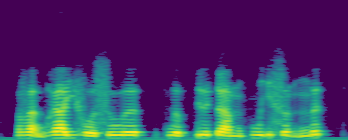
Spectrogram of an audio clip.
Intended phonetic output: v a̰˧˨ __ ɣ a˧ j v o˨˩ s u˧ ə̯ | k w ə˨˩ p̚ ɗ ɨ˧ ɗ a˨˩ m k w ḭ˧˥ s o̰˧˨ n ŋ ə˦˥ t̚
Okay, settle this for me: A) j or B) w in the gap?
B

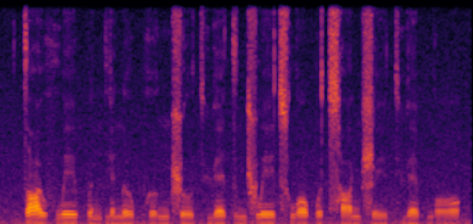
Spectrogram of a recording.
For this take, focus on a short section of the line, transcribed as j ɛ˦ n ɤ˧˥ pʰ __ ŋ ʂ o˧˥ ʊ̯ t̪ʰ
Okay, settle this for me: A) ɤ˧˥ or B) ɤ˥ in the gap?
A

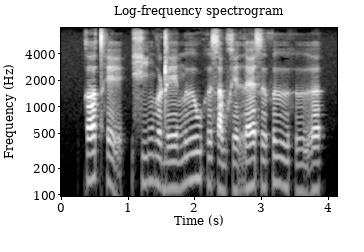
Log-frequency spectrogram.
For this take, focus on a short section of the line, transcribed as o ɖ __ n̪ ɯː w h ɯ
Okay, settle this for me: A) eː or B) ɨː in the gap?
A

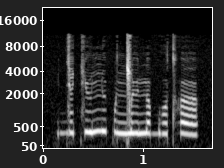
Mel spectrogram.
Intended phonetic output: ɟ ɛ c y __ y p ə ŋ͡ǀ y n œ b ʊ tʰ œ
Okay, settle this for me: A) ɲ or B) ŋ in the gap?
A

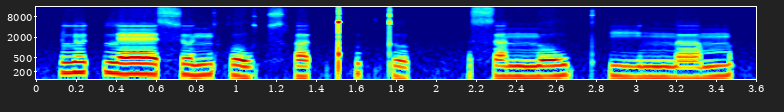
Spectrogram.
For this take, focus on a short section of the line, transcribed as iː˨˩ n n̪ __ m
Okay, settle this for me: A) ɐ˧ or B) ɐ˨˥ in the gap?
B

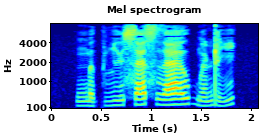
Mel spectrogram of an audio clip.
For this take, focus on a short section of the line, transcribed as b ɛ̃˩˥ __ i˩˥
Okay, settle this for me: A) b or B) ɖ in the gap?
B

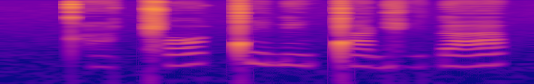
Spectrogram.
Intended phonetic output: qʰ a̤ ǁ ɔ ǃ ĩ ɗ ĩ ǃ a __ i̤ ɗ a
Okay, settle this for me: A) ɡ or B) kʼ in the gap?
A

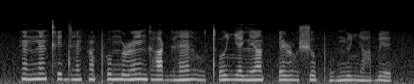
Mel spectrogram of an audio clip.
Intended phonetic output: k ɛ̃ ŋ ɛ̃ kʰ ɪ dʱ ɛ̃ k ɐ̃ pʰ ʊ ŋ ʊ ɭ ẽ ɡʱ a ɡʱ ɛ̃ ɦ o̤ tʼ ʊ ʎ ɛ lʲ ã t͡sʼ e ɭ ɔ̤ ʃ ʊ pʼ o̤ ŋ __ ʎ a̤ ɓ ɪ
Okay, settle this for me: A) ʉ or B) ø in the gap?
B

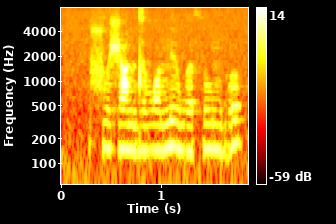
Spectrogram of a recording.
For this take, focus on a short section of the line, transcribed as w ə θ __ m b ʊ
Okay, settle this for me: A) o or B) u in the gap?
B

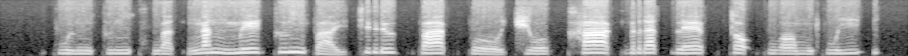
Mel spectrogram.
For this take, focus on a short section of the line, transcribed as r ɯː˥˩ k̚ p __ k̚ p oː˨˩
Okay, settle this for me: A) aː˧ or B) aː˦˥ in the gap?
B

